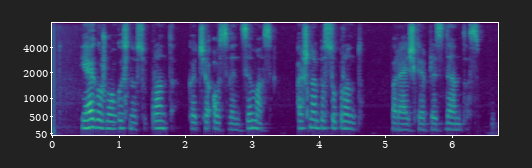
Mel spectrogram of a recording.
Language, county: Lithuanian, Vilnius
